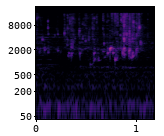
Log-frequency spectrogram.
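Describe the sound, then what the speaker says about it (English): A little water trickles and drips into a bowl of egg and Japanese mayonnaise dredge for potato croquettes, a faint, close splashing that rises briefly near the end. "I'm starting just with a little bit of water to mix things up"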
